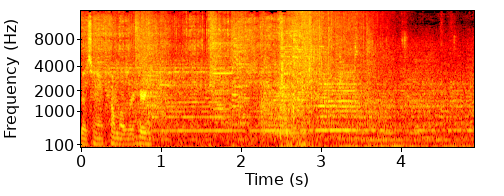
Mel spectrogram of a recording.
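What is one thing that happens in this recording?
A power cutter whines and hisses as it slices through metal.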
